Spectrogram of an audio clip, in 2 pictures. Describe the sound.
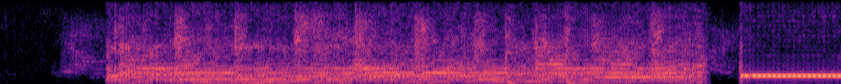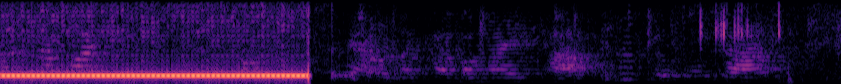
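Telephone line tones while a call is transferred: a buzzy, steady tone runs for about three seconds, then a louder pure steady tone holds for two more before cutting off, followed by a voice speaking.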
